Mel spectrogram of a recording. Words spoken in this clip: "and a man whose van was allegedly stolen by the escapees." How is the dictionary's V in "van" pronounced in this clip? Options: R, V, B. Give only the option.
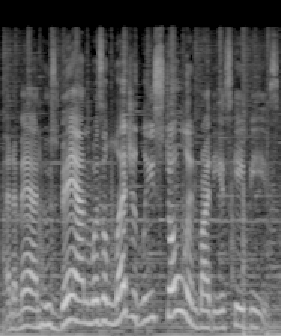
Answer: B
